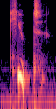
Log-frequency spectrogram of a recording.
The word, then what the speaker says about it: cute: So how would I turn cut into cute? You can change it right now. Did you add the silent E?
